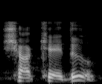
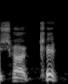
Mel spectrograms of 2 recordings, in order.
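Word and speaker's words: שָׁקֵד: 살고 나무 살고 나무가 히브리 말로 샤 캐드 또는 샤 켓 이렇게 발음합니다 샤 켓 윽 그러니까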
